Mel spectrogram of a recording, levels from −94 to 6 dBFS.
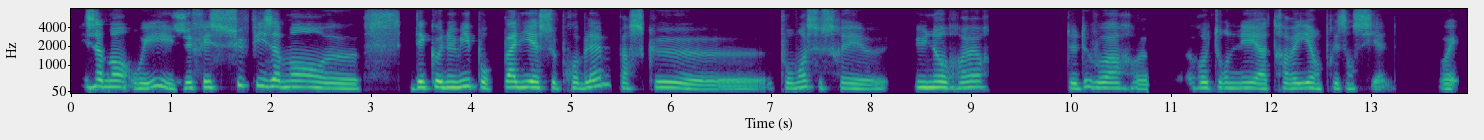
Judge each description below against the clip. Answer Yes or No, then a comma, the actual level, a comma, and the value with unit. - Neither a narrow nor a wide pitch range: Yes, average, 3.1 semitones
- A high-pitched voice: Yes, high, 195 Hz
